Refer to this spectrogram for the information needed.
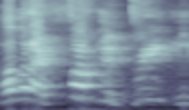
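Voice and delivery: high, loud hammed-up threat; mock furious husband. Riffing on the husband, high hammed-up shout. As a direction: spit it out like an angry thug. Cohost joins acted quarrel.

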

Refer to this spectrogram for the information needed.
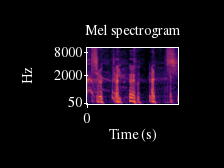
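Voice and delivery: slow, giggling repeat; laughing. Real, not acted. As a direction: say it slowly through laughter.

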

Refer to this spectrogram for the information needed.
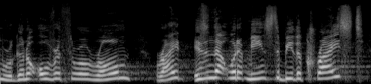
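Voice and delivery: high, loud indignant outburst; heated argument. Retold or imitated. Peter rebukes Jesus in a yelling match, heated. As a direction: yell it like Peter rebuking his leader. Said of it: "like a yelling match".

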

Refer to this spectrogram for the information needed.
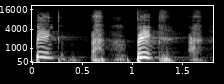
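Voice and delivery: high-pitched "bink" sound effects; imitated measuring noise. Friends passing the height sign, high cartoon binks. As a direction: pop out high little binks. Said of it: "they're all just, like, going up there".

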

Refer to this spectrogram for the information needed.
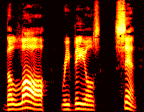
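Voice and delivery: slow emphasis. Shown as a demonstration. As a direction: lay it down word by word. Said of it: "boil it down to a simple phrase".

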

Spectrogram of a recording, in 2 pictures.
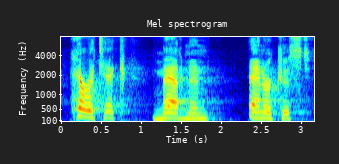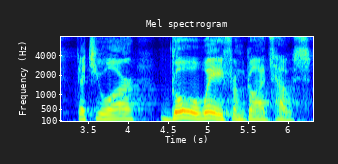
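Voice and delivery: raging denunciation. A narrator's reading. Raging pastor denounces organist.

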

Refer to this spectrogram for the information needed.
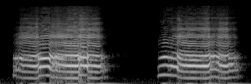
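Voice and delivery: high, loud terrified screech; panicked scream. Acted. Confused person screaming at a chair in pure panic. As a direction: shriek in total confusion.

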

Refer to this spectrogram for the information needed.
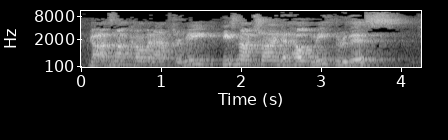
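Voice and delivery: an angry, dragged-out complaint; bitter inner cry. Retold or imitated. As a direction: let the frustration build as you protest to God. Retold angry inner thought.

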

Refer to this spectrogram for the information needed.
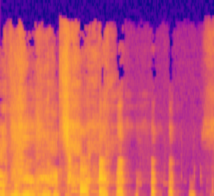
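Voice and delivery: high, slow, words stretched through laughter; real helpless laughter while talking; laughing hard. Real, not acted. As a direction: barely get it out for giggling. Joking, breaking up laughing.

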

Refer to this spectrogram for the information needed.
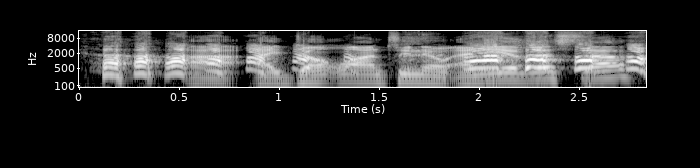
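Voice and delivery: high, loud laughing protest. Real, not acted. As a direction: laugh through the words. Laughing through refusal.

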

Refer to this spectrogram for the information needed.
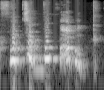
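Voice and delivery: laughing it out, pitch high and slow. Real, not acted. To friend about the Bamoke nickname, laughing. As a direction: ask through giggles.

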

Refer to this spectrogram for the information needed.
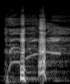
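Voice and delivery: short amused laugh; a quick real laugh. Real, not acted. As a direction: burst of laughter. Laughs at disciples' zeal.

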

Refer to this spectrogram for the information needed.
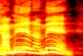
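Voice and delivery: high, loud and eager; overeager, can't wait; eager agreement. Retold or imitated. Nugent signing up for the tour, high and eager.

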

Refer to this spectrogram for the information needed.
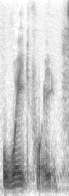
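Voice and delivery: calm, unhurried speech with long pauses; slow, deliberate pauses. Shown as a demonstration. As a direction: pause and speak with authority. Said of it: "I'm demonstrating the concepts as I'm talking about them".

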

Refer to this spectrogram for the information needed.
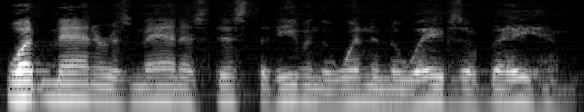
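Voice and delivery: low, soft awe, retold; hushed marveling. Disciples marveling at Jesus stilling the storm, hushed awe. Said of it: "on their faces marveling".

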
